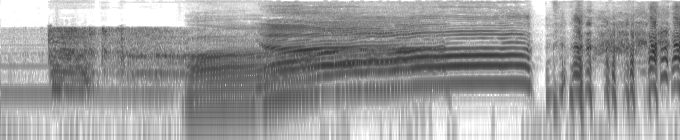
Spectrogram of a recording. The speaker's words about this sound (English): It's the solenoidal part of the starter that as the solenoid is engaging is making that noise. And then as soon as it does that, the starter begins to turn and cranks the engine over.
